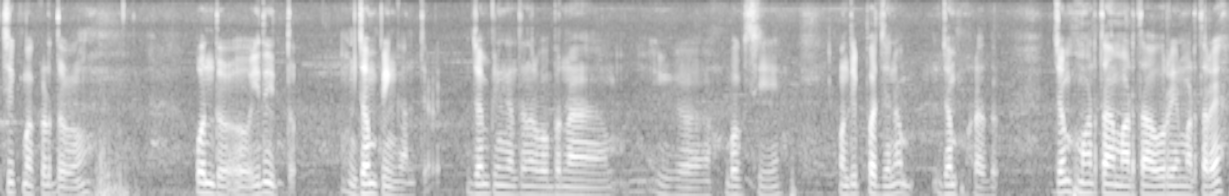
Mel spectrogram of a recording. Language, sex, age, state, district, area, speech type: Kannada, male, 30-45, Karnataka, Vijayanagara, rural, spontaneous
